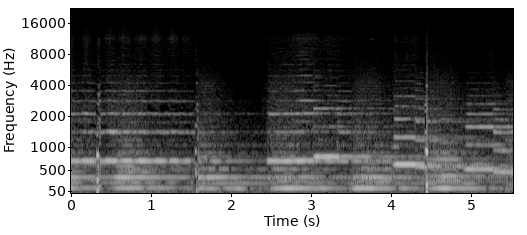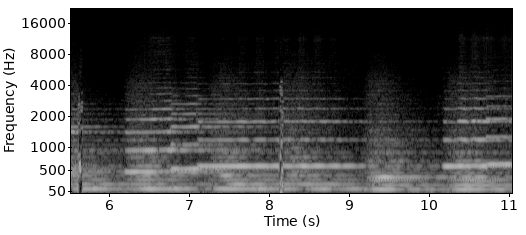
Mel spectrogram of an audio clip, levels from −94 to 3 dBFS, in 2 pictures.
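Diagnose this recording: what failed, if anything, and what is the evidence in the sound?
Broken MP3 bit reservoir at 0.30–0.37, 1.53–1.60, 4.40–4.46, 5.61–5.68 and 8.11–8.18 s, a codec-stage fault: each time the sound skips ahead and about 60–70 ms, two to three 26.1 ms frames, decodes wrongly. Frames were likely cut from the stream, so the next frames took their borrowed reservoir data from another frame's bytes.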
